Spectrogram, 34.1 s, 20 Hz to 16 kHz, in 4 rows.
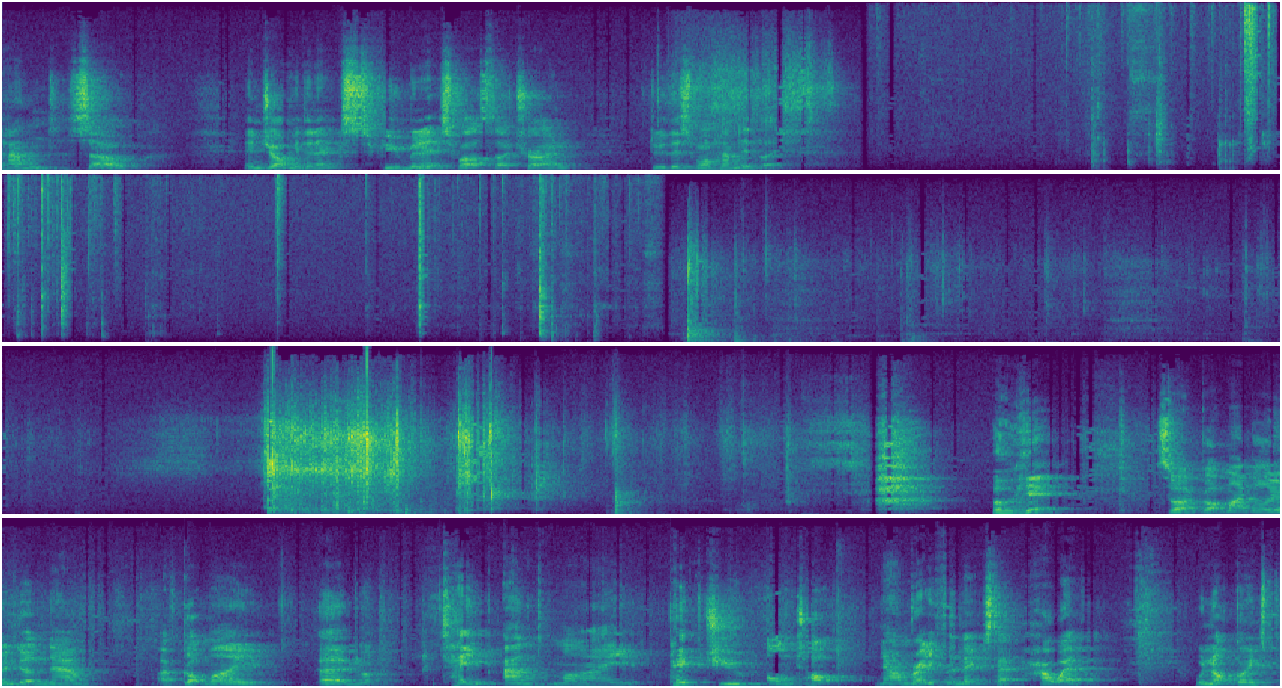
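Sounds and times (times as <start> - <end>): tape crackles and clicks: 6.8 - 13.0, 18.8 - 21.2
tape pulled off roll: 18.7 - 21.3
rasping tape stretch: 18.8 - 20.5.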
